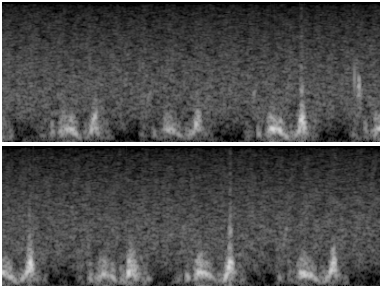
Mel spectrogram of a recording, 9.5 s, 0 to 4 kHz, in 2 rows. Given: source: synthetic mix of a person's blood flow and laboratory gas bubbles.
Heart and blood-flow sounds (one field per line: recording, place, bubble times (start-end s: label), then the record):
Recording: Doppler ultrasound of blood flow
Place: precordium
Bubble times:
4.38-4.50 s: bubbles
From the record:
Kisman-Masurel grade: 122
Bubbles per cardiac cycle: 1 to 2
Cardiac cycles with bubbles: 10 to 50%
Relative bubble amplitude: moderate (0.250 to 0.450)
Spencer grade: 2 (many but less than half of the cardiac periods contain bubble signals, singularly or in groups)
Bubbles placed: anywhere in the cardiac cycle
